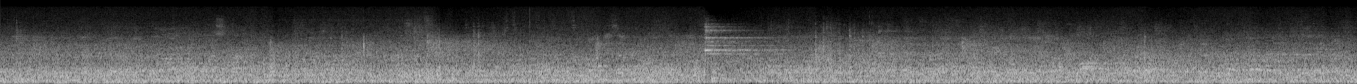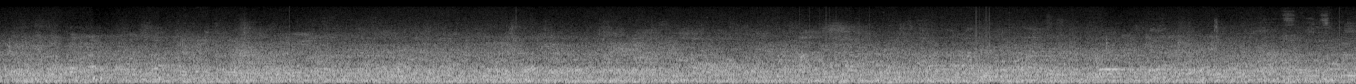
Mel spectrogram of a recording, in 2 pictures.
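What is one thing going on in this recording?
Many people chatter in a large, echoing hall.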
